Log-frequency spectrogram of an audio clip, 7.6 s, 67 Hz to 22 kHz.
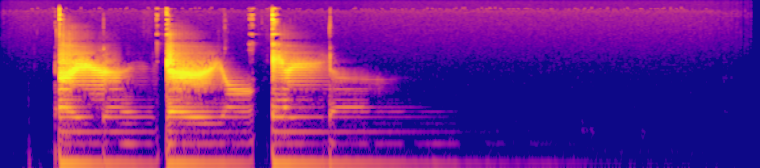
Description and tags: A recording of a jaws harp whilst the player says take me to your leader. Recorded with a behringer C2 pencil condenser into an m-audio projectmix i/o interface. Very little processing, just topped and tailed.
